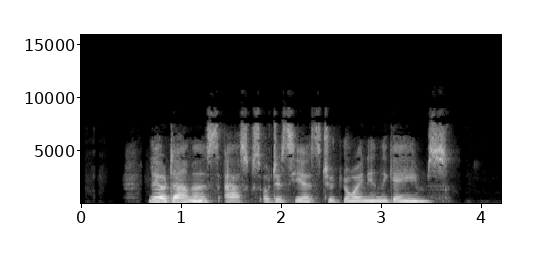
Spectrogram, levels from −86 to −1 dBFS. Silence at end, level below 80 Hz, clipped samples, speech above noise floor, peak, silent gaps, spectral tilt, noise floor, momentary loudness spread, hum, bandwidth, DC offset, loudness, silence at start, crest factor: 0.55 s; -62 dBFS; under 0.1%; 34 dB; -2 dBFS; none; -5 dB/octave; -52 dBFS; 10 LU; none; 9.4 kHz; under 0.1%; -19 LUFS; 0.7 s; 18 dB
